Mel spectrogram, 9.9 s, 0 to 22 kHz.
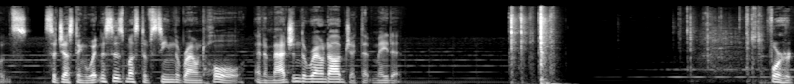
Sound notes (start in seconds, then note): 6.4 heavy typewriter keystrokes, typewriter return slide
